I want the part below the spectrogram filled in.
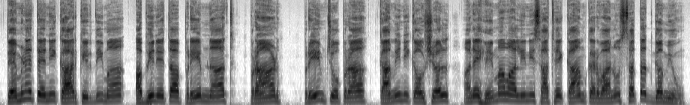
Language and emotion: Gujarati, neutral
